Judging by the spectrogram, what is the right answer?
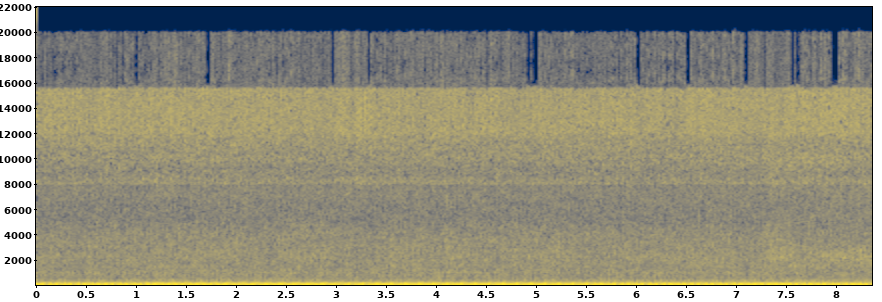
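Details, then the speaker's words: Rose with 4.6 Savage tune, warm, IAC at 42: deep steady V8 burble at 850 rpm with even beat, no misses, AFR as expected; normal warm idle. "Once we can at 850, that's right where it's gonna sit. So we're good on idle right now. The AFR is like it's supposed to be."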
